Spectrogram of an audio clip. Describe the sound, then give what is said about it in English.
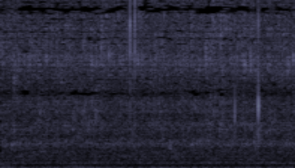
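A soft, steady wash of calm ocean waves lapping against a raft, continuous and low, with a faint small splash near the end and no voices. “The ocean is calm today, gentle today, almost beckoning you to take something out on it and sail across it.”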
